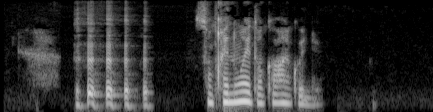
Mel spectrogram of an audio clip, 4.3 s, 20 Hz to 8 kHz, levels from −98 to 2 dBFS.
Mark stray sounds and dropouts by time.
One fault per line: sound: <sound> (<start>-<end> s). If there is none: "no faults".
sound: laugh (0.7-1.5 s)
